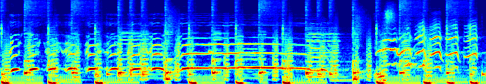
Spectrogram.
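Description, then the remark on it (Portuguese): A rooster crows loudly, a string of strained, drawn-out calls broken by choppy clucking bursts, with no one talking over it. “Olha o galo, cara, joia, joia, joia.”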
